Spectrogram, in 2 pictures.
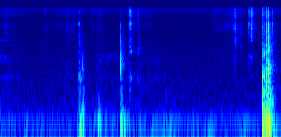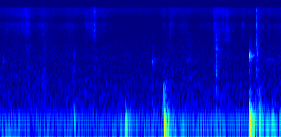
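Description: Paper scraps being handled and pressed down: a scattered series of short, crisp paper crackles and taps, the loudest about five seconds in.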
